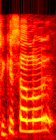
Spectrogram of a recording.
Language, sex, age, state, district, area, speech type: Assamese, male, 30-45, Assam, Golaghat, urban, spontaneous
